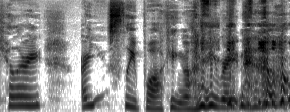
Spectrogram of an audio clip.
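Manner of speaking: small little voice. Retelling a pacer's question from behind during a night run: imitating a little voice. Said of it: "hear this little voice from behind me".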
